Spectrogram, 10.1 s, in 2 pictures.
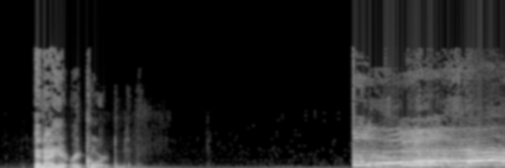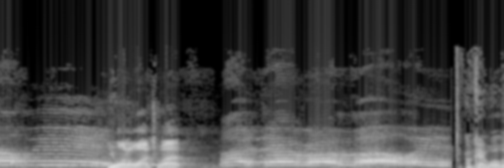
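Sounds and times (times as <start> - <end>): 
speech: 0.4 - 1.4, 6.1 - 7.0, 9.7 - 10.0
child screaming and crying: 3.5 - 6.2, 7.3 - 9.6.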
